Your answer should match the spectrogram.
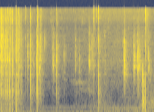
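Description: Curry leaves and mustard seeds spluttering in hot oil in a clay pot: a loud sizzle as the leaves hit the oil right at the start dies down within a fraction of a second into scattered sharp pops and crackles.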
